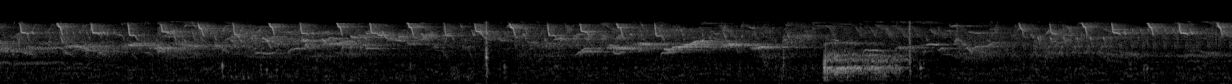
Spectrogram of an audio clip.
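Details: Male European robin courting a female that has just been fed, with a dense run of thin, high chirps repeated about three times a second over a steady background hiss.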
